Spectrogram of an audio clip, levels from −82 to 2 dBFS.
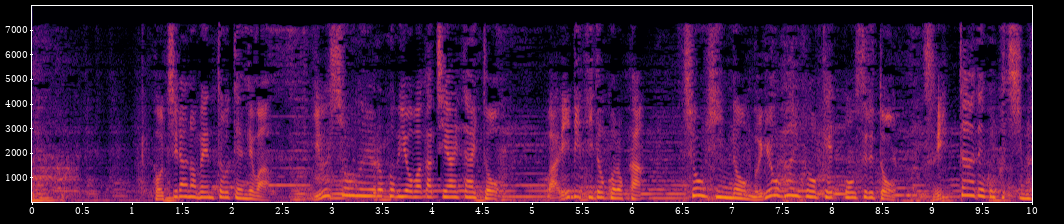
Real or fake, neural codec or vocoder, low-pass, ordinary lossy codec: fake; autoencoder, 48 kHz, 32 numbers a frame, DAC-VAE, trained on Japanese speech; 7.2 kHz; MP3, 32 kbps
